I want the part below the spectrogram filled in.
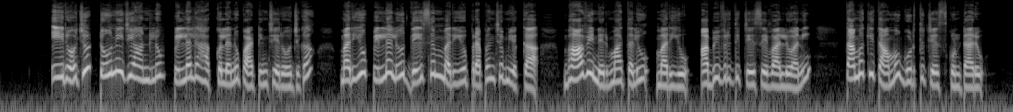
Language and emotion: Telugu, neutral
